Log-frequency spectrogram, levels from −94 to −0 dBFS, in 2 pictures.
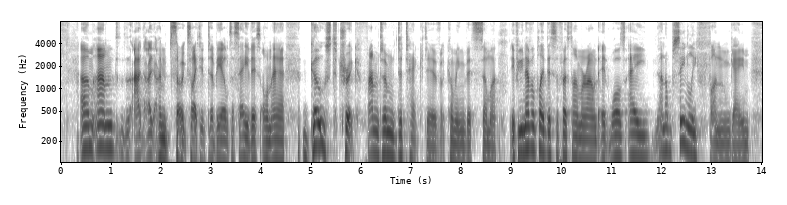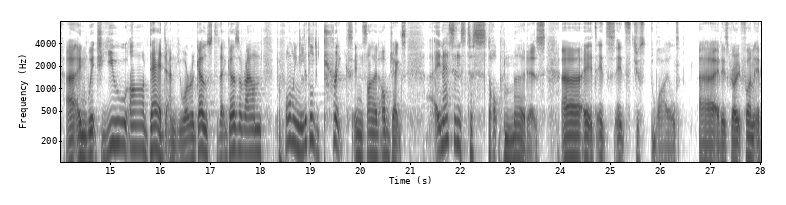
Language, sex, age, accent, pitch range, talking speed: English, male, 30-49, British, 100-150 Hz, 160 wpm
